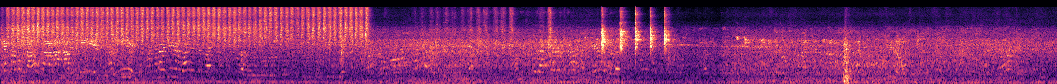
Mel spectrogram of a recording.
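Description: A disc brake pad being rubbed by hand against sandpaper in quick scraping strokes for the first several seconds. About twelve seconds in there are five sharp knocks in quick succession, and one more knock a few seconds later.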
